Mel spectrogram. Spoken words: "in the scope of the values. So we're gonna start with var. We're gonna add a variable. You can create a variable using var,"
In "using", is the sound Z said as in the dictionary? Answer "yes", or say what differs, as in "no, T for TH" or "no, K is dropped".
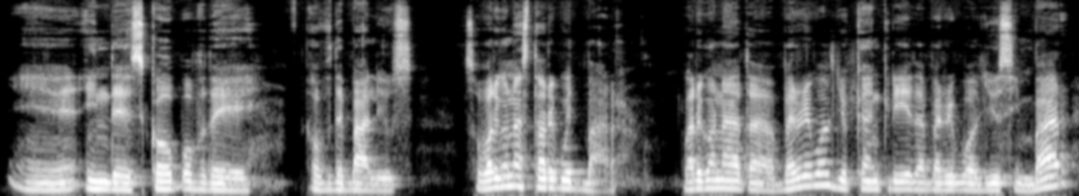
no, S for Z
